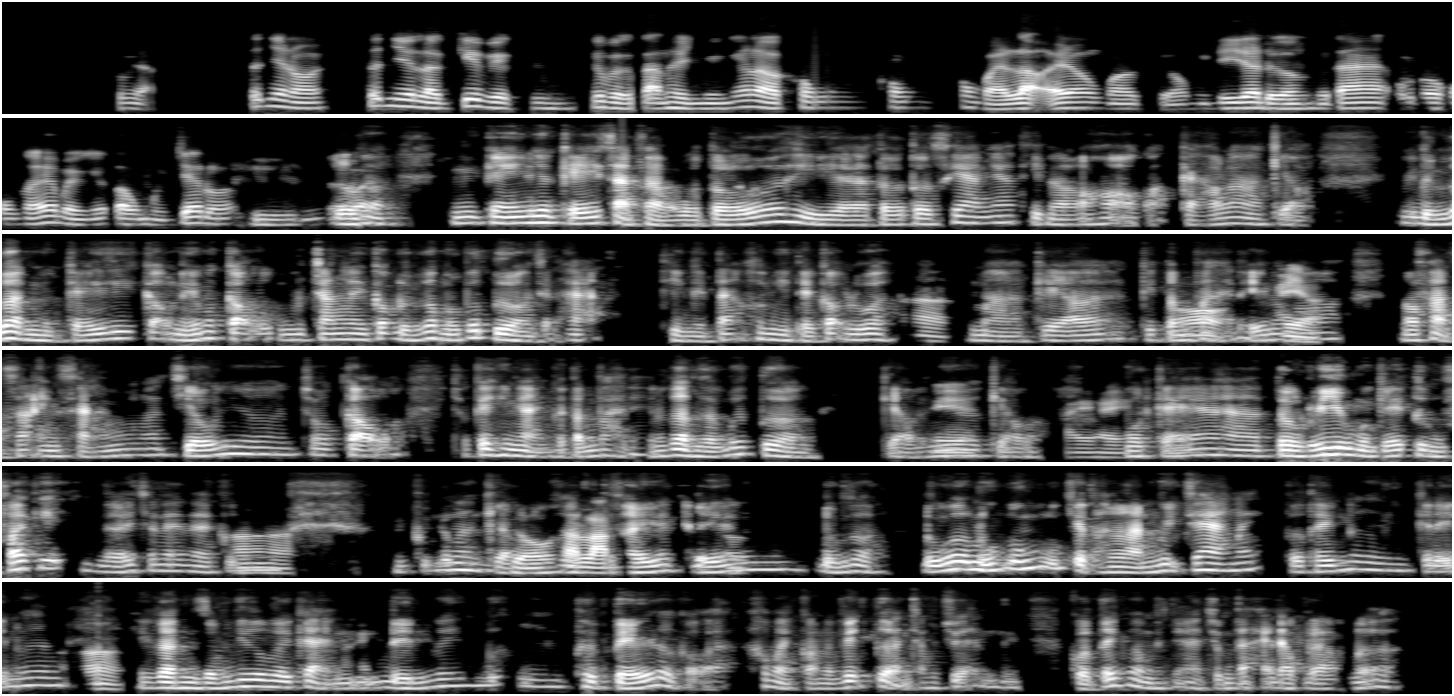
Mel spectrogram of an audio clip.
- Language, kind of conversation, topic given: Vietnamese, unstructured, Bạn có ước mơ nào chưa từng nói với ai không?
- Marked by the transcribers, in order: unintelligible speech; in English: "real"; in English: "fake"; other background noise; unintelligible speech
